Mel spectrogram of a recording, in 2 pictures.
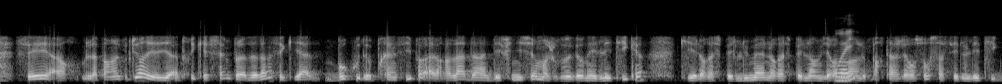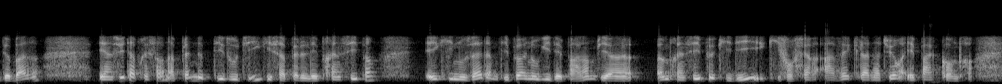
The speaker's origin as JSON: {"language": "French", "country": "Gabon", "tie": "born or raised there", "moved": "yes", "lives_now": "France", "said": "Moi, j'ai grandi en Afrique, au Gabon, donc au milieu d'une faune vraiment foisonnante de vie et d'une flore tout juste incroyable."}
